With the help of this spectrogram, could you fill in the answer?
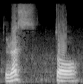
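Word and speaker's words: restaurant: नाउ ये aunt नहीं है, रेस्टोरेंट, ठीक है। नाउ रेस्टोरेंट, रेस्टोरेंट, रेस्टोरेंट, एन का वर्ड में ऑन्ट, रेस्टोरेंट, ठीक है। Restore, restore, रेस्टोरेंट, रेस्टोरेंट। This रेस्टोरेंट, this रेस्टोरेंट is very costly. तो हम लोग क्या कर रहे हैं, रेस्टोरेंट, ए में डबल ए लगाया ताकि वो स्ट्रेच हो सके, रेस्टोरेंट, दिस रेस्टोरेंट इज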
